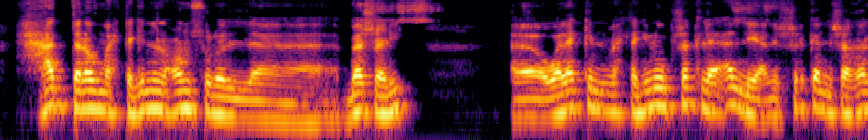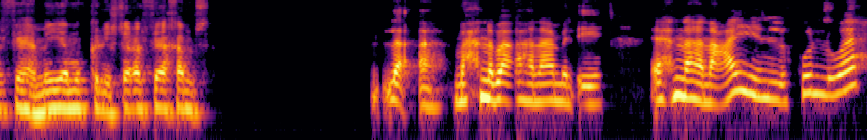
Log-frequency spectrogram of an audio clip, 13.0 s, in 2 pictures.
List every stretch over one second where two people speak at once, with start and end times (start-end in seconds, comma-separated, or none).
none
